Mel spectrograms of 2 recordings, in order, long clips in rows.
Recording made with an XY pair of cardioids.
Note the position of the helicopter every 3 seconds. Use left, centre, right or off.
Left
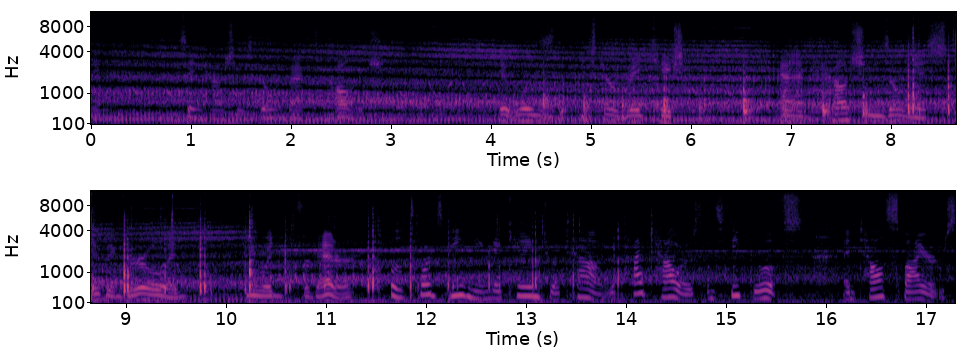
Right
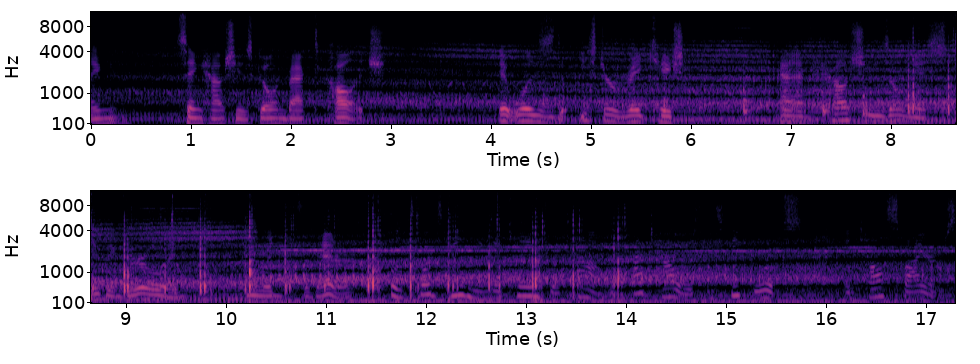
left, left, centre, right, right, right.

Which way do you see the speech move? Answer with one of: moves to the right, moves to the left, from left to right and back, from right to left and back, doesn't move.
moves to the left.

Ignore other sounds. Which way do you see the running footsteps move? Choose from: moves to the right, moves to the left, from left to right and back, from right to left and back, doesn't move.
moves to the right.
